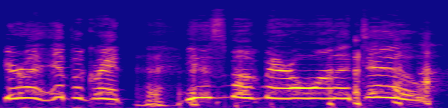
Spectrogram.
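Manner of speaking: very high, drawn-out whiny squeal; hammed-up childish protest, breaking into laughter; mock teenage tantrum. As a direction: parody a wailing kid accusing a parent. Mimics the kid's tantrum as teenager.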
